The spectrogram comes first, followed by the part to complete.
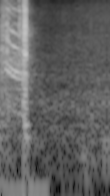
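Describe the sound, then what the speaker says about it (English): A digital camera shutter fires once, a brief mechanical whir ending in a sharp click, close up and followed by quiet. "I force an awkward smile just as he clicks the shutter"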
